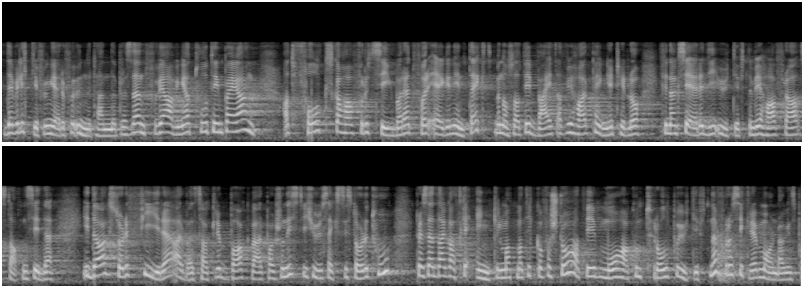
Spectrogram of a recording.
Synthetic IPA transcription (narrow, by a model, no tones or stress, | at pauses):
d̪ɛʋɪlɪkːəfʉŋɡeːɾəfɔɾʉnːəʈʰæɪnəd̪əpʰɾɛs̬ɪd̪ɛnt̪fɔɾʋɪæɾɑːʋɛŋːɪɑʋt̪ʰuːt̪ɪŋːpɔɛŋɡɑŋ | ʔɑt̪fɔlkskɑlɦɑːfɔɾʉt̪siːɡbɑːɾheːt̪fɔɾʔeːɡənɪnt̪ʰɛkt̪mɛnɔsːɔɑt̪ʋɪʋæɪt̪ɑt̪ʋɪɦɑɾpʰɛŋːəʈʰɪlɔfɪnɑŋsɪeːɾəd̪iʉːt̪jɪft̪ənəʋɪɦɑɾfɾɑst̪ɑːt̪n̩siːd̪ə | ɪd̪ɑːɡst̪oːɖɛfiːɾəʔɑ̰ɾbæɪd̪st̪ʰɑːkəɾəbɑːkʋæːɾpʰɑŋʂʊnɪst̪ɪçʉːəsɛkst̪ɪst̪oːɖɛt̪ʰuː | pʰɾɛsɪd̪ɛnt̪æɾɡɑnskəʔɛŋkəlmɑt̪əmɑt̪ʰɪkːɔfɔʂʈoːɑt̪ʋɪmɔɦɑːkʰʊnt̪ʰɾɔlːpʰɔʉːt̪ʰjɪft̪ənəfɔɾɔsɪkːɾəmoːəɳɖɑːɡənspʰ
